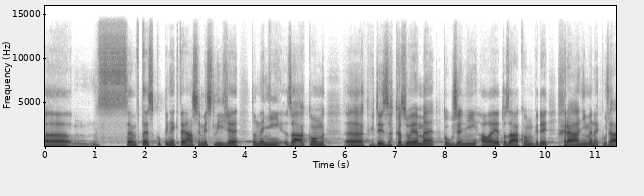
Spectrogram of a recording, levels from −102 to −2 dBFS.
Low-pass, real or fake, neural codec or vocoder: 14.4 kHz; fake; autoencoder, 48 kHz, 32 numbers a frame, DAC-VAE, trained on Japanese speech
